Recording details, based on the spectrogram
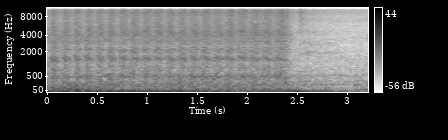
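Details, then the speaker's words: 2004 Toyota RAV4 crank-no-start, key fob/immobilizer confirmed working: starter spins the engine steadily over two seconds without a single catch, then quits; cause a shorted crankshaft position sensor wire. "So we got a crank no start."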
